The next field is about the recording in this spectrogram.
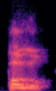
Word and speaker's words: Poeltl: Poeltl.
